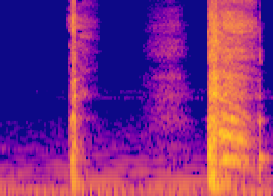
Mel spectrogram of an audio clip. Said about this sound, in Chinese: 又一阵咳嗽声响了起来。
